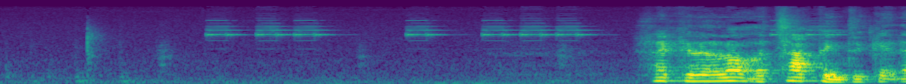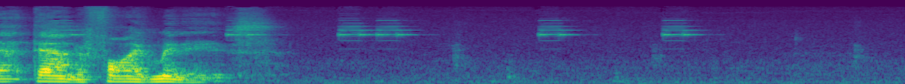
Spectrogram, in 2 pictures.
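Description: An appliance's touch panel beeps in short, high bursts as buttons are pressed.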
